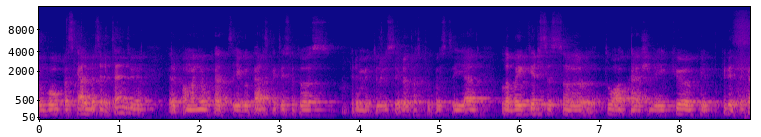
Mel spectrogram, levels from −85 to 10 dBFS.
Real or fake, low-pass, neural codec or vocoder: fake; 14.4 kHz; vocoder, 44.1 kHz, 128 mel bands, Pupu-Vocoder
